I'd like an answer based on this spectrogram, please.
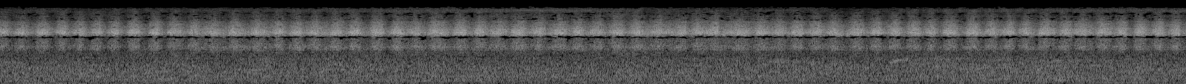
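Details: Mediterranean cicada chorus in summer, loud and piercing, its buzz swelling and fading about two and a half times per second for the whole stretch, around thirty pulses, with nothing else clearly heard.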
